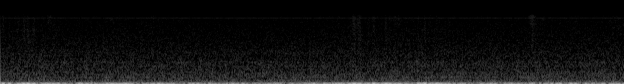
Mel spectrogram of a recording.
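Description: A pen scratches softly on paper as it writes.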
